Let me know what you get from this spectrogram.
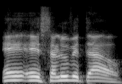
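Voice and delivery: loud, bright Québécois greeting with a French accent. Shown as a demonstration. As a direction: greet him like a Montreal local, French accent. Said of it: "You even have the accent".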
